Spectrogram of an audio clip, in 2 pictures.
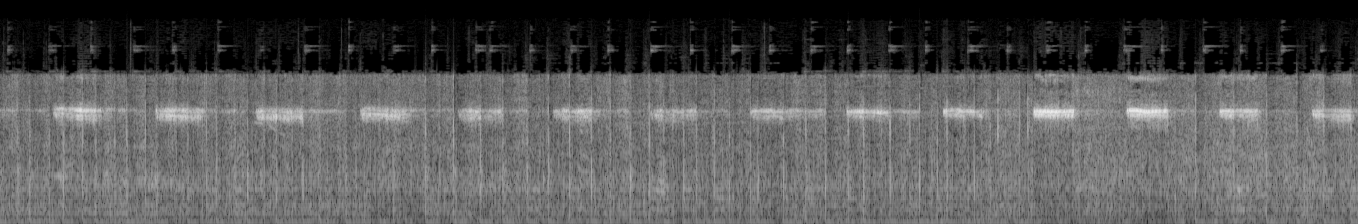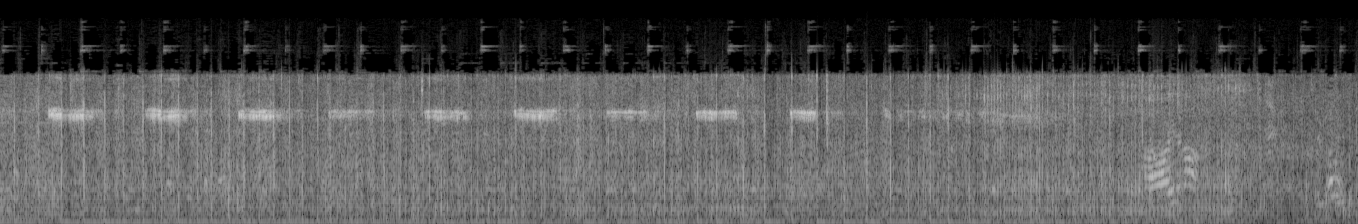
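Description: A whistle blown in short, high blasts about once a second, keeping the stroke rhythm for a crew paddling a ngo longboat; the blasts stop a few seconds before the end. Under it run a steady low hum and the noise of paddles churning water.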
